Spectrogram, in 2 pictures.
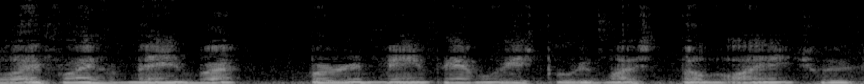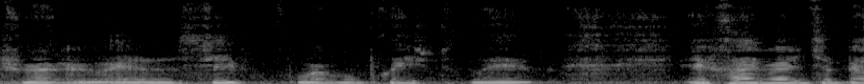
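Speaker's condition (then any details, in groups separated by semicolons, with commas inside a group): Cerebral palsy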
